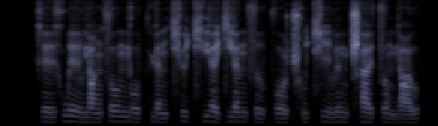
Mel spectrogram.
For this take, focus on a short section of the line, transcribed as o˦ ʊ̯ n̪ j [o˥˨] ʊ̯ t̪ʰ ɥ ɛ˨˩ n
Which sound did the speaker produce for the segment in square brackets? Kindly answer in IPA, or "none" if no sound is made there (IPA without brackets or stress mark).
o˨˦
